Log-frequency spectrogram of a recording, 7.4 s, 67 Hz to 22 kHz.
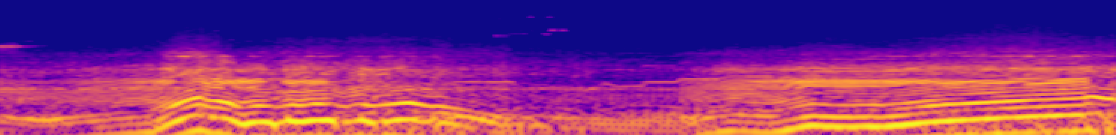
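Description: KTM Duke 250's single-cylinder engine: a quick rev about a second in, then the bike pulling away, the engine note climbing steadily through the last few seconds and dropping sharply near the end as it shifts up a gear.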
